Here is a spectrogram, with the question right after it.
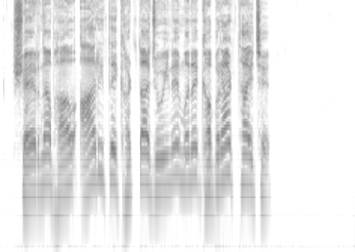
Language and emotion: Gujarati, fearful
